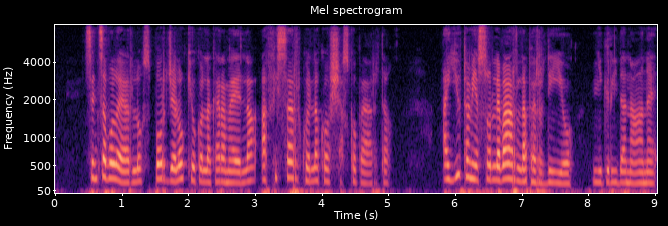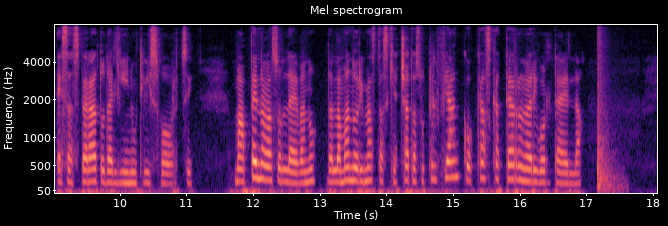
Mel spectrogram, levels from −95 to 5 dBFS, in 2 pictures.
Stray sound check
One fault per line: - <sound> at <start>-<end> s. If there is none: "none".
- thud at 17.2-17.7 s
